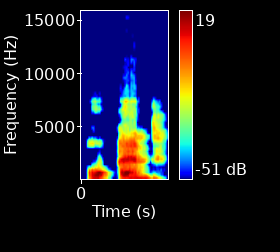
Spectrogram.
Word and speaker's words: opened: And that's why the past tense of open is going to sound as D. Opened. Not opened, no, opened. Just the N and then you pronounce D.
